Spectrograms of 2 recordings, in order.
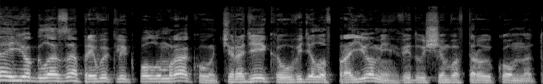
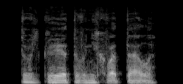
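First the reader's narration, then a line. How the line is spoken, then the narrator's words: Whisper. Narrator (Russian): прошептала рваная снасть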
